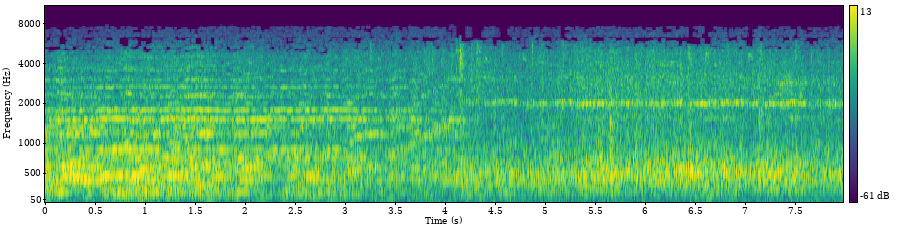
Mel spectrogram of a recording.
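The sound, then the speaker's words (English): A fast-moving steam train rushes along the rails toward a river, with the Lone Ranger in the engine cab trying to stop it, a loud, steady roar of rumbling wheels threaded with ringing metallic tones and faint squeals, continuous throughout. “Inside the cab of the engine, the Lone Ranger, deserted by the fireman and the engineer, worked frantically to bring the fast-moving train to a stop before it reached the river and plunged into the void where the bridge had been.”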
